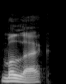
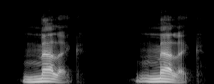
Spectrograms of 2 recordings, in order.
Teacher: but the accents on the first syllable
